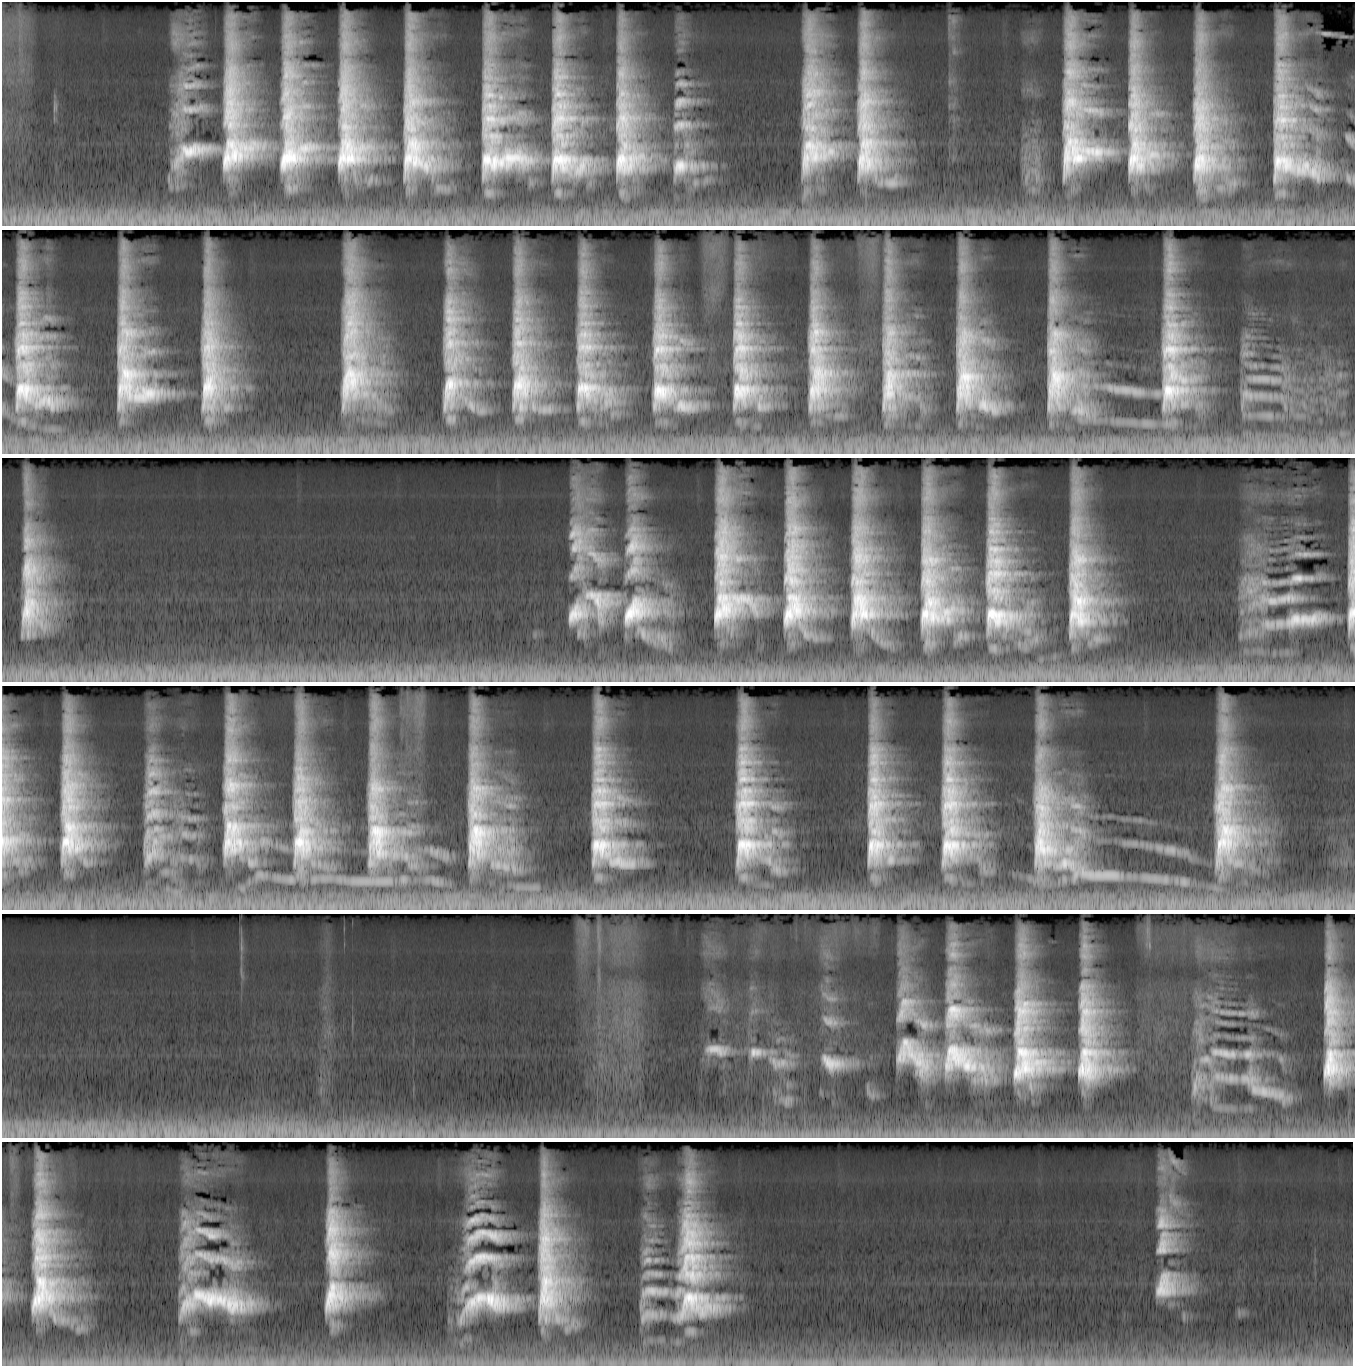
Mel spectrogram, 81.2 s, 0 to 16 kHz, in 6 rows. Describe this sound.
Dog Whining 2
This is the sound of a 10 year-old small, male Poodle/Chihuahua mix that is whining. Another dog can be heard sympathetically whining a couple of times.
wailing, animal, pet, dog, barking, whining, crying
